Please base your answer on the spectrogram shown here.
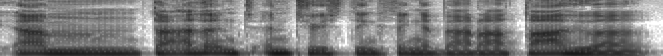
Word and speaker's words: ātāhua: But when you write ātāhua, the first A has a macron. Aye. Oh. Yeah. Yeah, because that's how you say it, ātāhua. You don't say ātāhua. Yeah. You say ātāhua.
